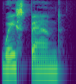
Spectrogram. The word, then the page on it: waistband: American English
